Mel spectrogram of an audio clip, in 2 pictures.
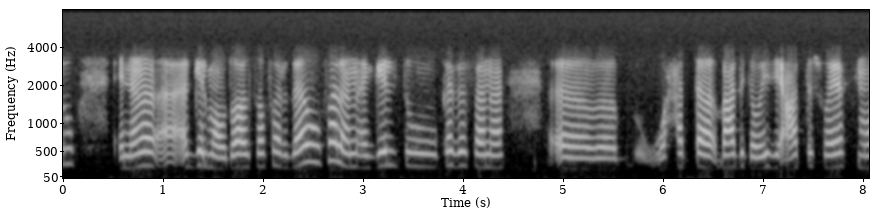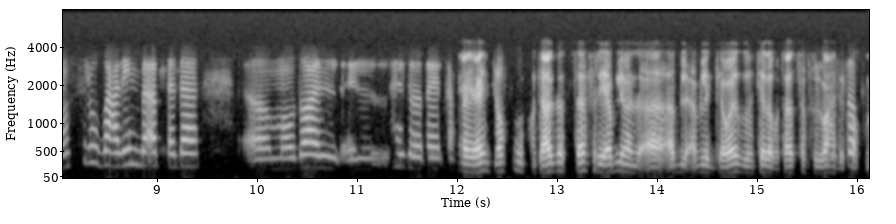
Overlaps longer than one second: none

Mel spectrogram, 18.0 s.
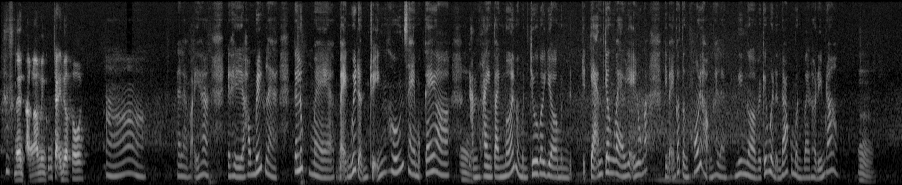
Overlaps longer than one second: none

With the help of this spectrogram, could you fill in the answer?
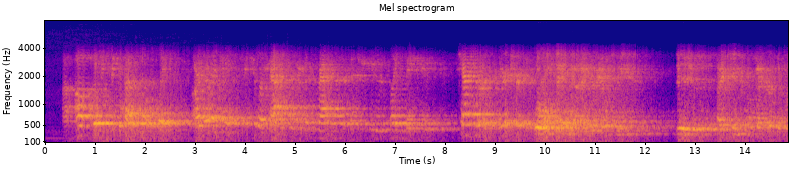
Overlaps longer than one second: present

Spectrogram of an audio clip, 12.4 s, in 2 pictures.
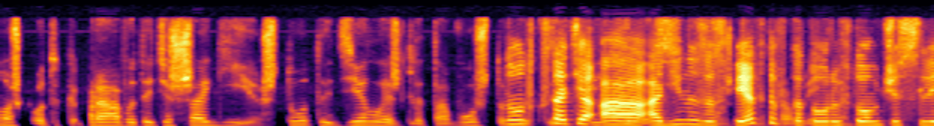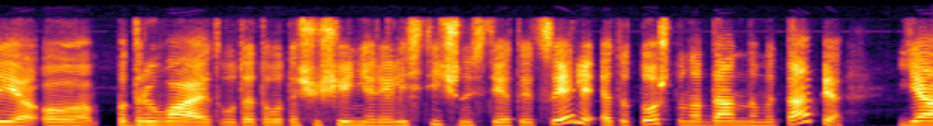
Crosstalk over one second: present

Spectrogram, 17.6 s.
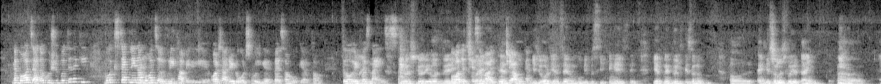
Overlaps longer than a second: present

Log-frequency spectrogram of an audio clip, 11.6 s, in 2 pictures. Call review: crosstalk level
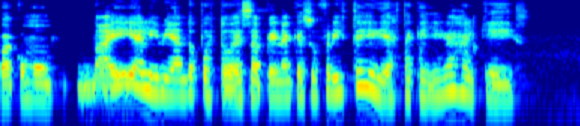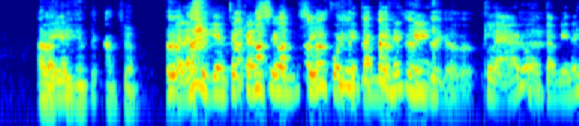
present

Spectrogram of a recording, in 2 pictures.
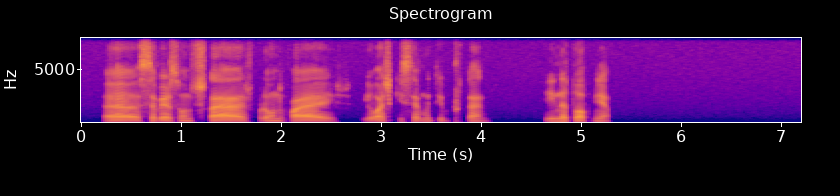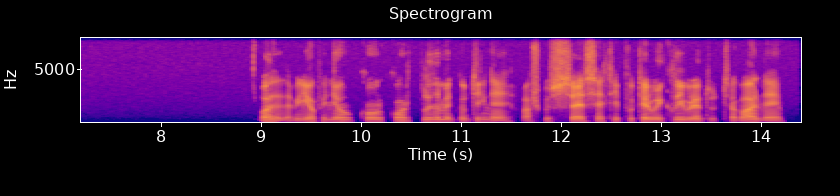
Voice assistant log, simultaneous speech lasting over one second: none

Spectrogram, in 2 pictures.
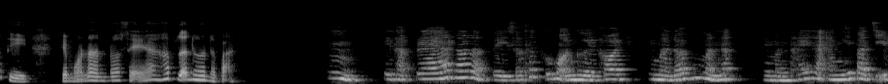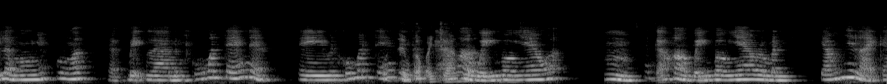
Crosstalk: present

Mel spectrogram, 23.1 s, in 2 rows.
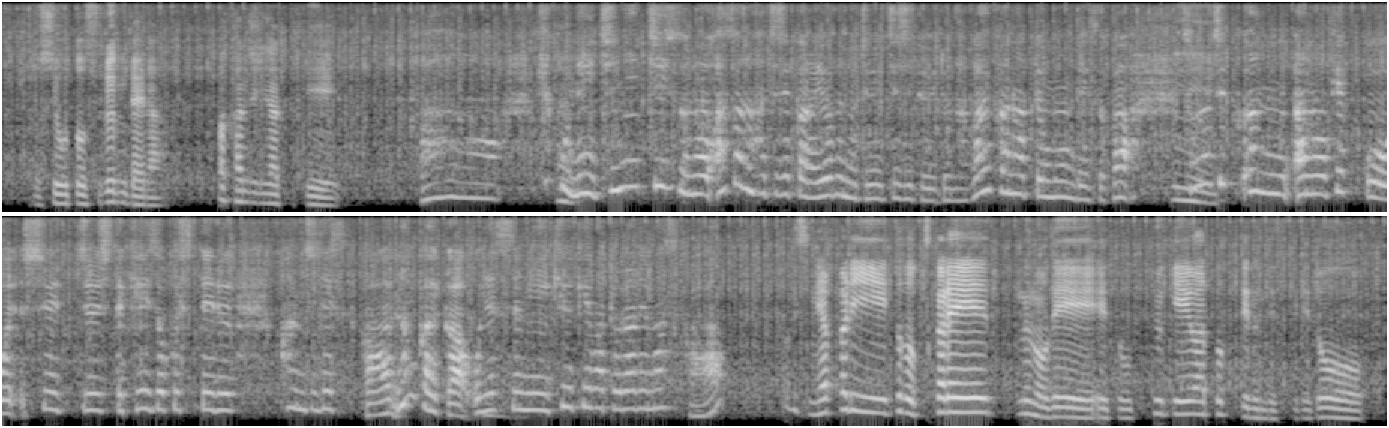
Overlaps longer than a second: none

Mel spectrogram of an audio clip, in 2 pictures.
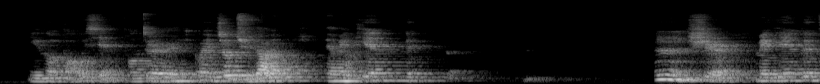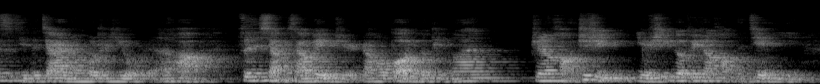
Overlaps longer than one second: present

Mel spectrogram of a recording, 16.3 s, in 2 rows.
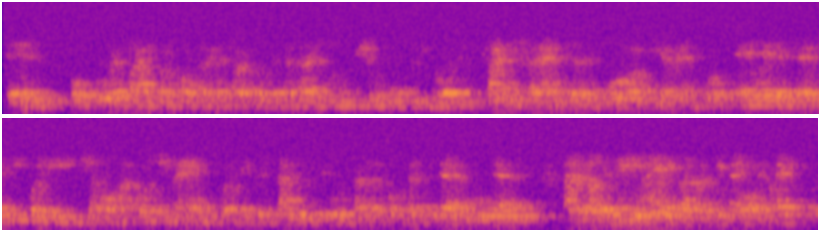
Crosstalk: present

